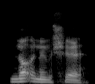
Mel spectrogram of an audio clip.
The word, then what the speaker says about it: Nottinghamshire: Nottinghamshire.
